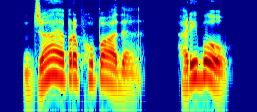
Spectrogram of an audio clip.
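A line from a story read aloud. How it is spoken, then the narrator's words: Exclamation. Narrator (Russian): Я воскликнул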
